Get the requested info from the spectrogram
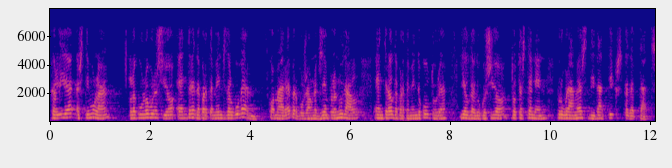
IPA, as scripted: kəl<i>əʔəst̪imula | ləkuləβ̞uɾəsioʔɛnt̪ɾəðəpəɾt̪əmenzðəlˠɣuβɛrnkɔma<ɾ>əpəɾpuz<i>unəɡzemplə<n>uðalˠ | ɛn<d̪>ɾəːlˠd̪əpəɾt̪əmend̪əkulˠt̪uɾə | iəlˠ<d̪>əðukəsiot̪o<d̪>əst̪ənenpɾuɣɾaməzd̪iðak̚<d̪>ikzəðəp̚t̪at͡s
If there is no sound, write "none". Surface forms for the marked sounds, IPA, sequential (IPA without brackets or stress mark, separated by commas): i, ɾ, a, n, t̪, d̪, t̪, t̪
